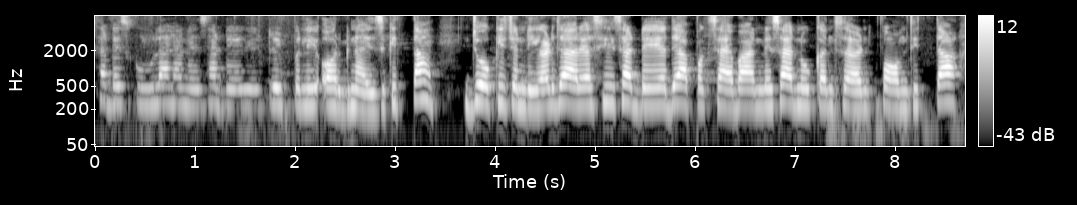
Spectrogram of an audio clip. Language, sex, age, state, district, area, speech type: Punjabi, female, 18-30, Punjab, Patiala, urban, spontaneous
